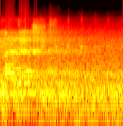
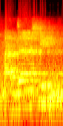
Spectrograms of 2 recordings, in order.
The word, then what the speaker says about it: নিজাশী: ওরা নামটা 3 বার উচ্চারণ, কোন জায়গায় লিখছে নাজ্জাশী, কোন জায়গায় লিখছে নিজাশী, কোন জায়গায় লিখছে নাজাশী। নাজাশী, নিজাশী, নাজ্জাশী, তিনটাই সঠিক, তবে বেশি সঠিক হচ্ছে নিজাশী।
